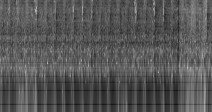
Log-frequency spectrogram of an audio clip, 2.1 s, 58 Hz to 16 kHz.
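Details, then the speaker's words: Antique 1959-ish Briggs & Stratton 2HP just after a complete rebuild, no exhaust pipe. Rapid, uneven thumping with sharp pops from the open exhaust, intermittent backfiring; owner says the valves still need to wear in, and mounting bolts were coming loose. "oh good fartage there valves still need to work in a bit"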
